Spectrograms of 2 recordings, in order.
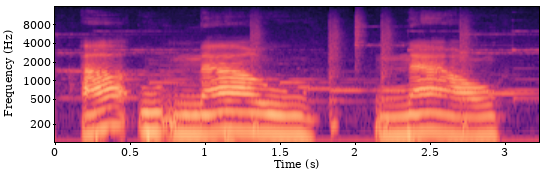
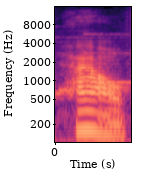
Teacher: c'est une autre diphtongue, c'est le A qui va glisser vers un OU. A ou now, now, comme ici, comment, how, ok, how.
